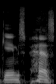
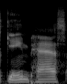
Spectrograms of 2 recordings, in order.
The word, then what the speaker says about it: Game Pass: also i want some i refuse to say it correctly sometimes i know it's game pass i like saying games pass rolls off the tongue i think better yes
